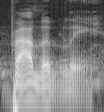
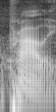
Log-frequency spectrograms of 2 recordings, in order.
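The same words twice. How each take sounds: First: Every syllable is said clearly and fully. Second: Syllables are dropped, making it short. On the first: The speaker calls it right. "It should be, of course, probably" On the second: The speaker calls it wrong. "I used to always say probably. ... cutting out a lot of letters, a lot of syllables"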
